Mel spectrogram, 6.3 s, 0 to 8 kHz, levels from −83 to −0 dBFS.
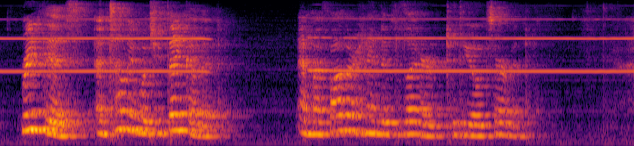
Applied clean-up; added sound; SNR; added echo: none; Wind instrument, woodwind instrument; 8 dB; reverberation time 0.8 s.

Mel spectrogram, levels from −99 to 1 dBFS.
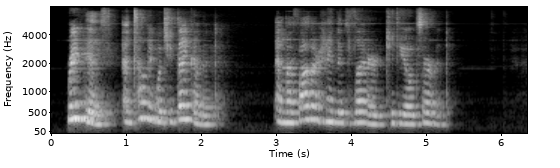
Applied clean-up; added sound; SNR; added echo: neural mask model DeepFilterNet 3.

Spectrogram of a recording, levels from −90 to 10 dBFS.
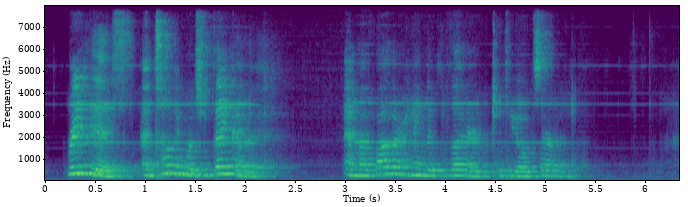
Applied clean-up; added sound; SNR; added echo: neural separator model SepFormer DNS4.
